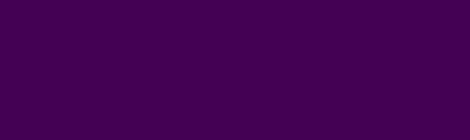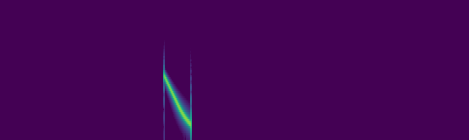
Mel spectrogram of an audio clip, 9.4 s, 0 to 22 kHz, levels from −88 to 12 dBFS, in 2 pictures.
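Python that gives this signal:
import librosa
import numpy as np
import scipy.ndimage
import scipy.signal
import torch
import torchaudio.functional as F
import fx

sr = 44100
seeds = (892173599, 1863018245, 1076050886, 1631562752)

y = fx.laser_zap(sr, level_db=-5, start_hz=2400.0, end_hz=460.0, length_s=0.27, wave='sine')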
